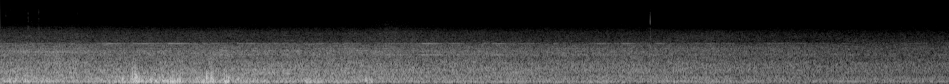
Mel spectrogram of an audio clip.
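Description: Freight train moving away on the rails: a low rumble of its cars that fades steadily.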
